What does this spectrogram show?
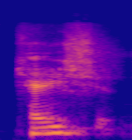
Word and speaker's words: cation: He is incorrectly identifying it as category ion. Yeah, we'll prove it's not. Trey, cation is a positively charged ion. Cat ion.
